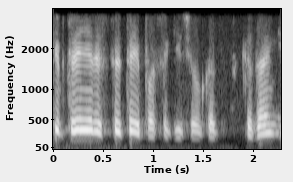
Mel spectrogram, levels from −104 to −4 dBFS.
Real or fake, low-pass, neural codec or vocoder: real; 3.6 kHz; none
